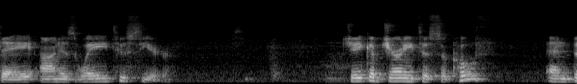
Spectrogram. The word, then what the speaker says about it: Seir: until I come to my Lord at Seir.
